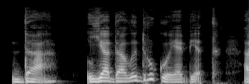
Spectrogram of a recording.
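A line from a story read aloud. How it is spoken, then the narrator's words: Completely calm. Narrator (Russian): ответил Лямоль совершенно спокойно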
